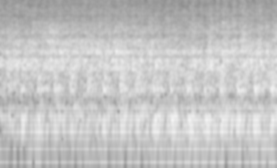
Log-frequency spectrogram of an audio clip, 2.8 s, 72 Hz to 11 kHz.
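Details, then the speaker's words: Dodge Scat Pack with misfire on cylinder 4: rough idle with a steady light knock and uneven misfire beat; a collapsed lifter, which automatic transmission fluid added as a detergent failed to pump back up. "That lifter dropped down, causing all that knock he hears. When the car's on, you hear that knock? Mm-hmm. That's what you're hearing."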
